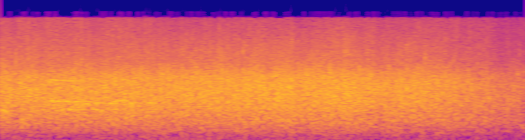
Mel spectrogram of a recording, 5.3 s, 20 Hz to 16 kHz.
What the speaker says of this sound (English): A round of applause for our 4 volunteers.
